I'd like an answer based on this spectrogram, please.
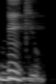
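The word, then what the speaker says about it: deque: फिर हमारे पास आता है introduction to डी क्यू। डी क्यू जो हमने देखा था वो इंसर्शन और डिलीशन था। यहाँ पे जो डी क्यू है जिसको हम डेक भी प्रोनाउंस करते हैं, बेसिकली इसको प्रोनाउंस जो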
